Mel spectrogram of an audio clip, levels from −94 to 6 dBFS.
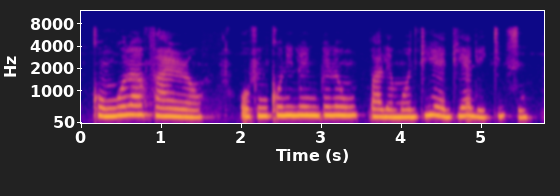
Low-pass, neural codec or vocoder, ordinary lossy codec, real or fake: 7.2 kHz; none; none; real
